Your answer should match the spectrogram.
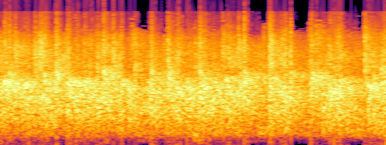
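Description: Congregation applauding and cheering in a church service, a dense, steady wash of loud clapping that fills the whole stretch without letting up.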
